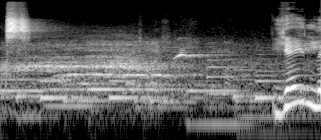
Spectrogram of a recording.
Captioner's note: audience cheers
